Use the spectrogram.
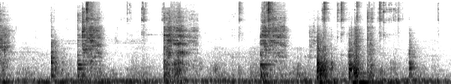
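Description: Rice being mixed into vangibath masala in a pot, with repeated clinks and scrapes of a metal spoon against the vessel in short bursts, close and fairly loud.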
